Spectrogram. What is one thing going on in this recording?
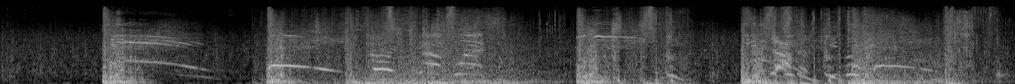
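Loud blasts go off in sudden bursts.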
